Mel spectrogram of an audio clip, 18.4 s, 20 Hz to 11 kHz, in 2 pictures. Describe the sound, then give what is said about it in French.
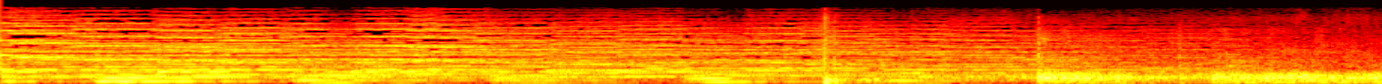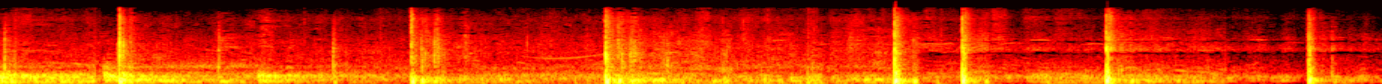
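Cannon fire booms out in a series of sharp, irregular blasts, some close together, after brass-like music fades, with a low murmur of crowd noise between, at a reenactment with period weapons and costumes of Napoleon's battle of 2 December 1805 against Austro-Russian forces, 205 years later. “Les sons de canons, les armes et les costumes d'époque, la même scène que celle il y a 205 ans.”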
